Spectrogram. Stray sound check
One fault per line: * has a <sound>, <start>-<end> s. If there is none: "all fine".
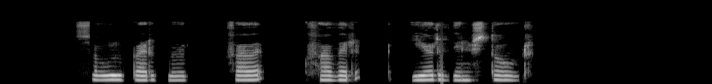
all fine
